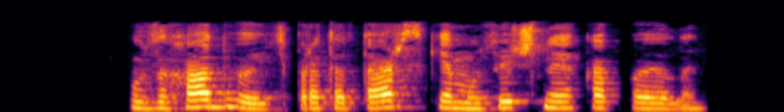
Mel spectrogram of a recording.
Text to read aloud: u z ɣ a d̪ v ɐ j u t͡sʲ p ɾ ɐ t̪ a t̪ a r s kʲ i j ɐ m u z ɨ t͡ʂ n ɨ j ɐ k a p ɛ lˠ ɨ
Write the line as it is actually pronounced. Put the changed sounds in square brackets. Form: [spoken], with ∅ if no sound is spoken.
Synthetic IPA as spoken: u z ɣ a d̪ v ɐ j u t͡sʲ p ɾ ɐ t̪ a t̪ a r s kʲ i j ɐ m u z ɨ t͡ʂ n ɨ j ɐ k a p ɛ lˠ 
